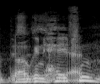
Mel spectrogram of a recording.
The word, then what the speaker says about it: Bogenhafen: The Shadows over Bogenhafen? – Yeah, this is it. Yeah. – Nice pronunciation there. They stuck the landing on that one.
